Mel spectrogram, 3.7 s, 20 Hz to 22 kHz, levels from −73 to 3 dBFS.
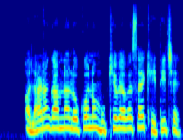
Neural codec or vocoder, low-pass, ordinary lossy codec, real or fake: none; 19.8 kHz; none; real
